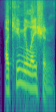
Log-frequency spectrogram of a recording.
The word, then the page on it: accumulation: American English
